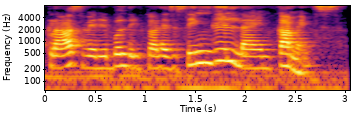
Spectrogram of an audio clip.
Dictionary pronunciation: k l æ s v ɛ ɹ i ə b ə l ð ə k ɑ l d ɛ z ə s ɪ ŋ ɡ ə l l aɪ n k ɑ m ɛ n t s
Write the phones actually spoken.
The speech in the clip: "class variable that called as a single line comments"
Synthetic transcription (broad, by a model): k l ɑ s v ɛ ɹ i ə b ə l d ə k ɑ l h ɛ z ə s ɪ ŋ ɡ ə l l aɪ n k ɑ m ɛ n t s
